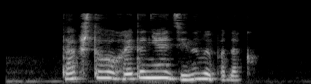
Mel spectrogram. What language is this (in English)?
Belarusian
